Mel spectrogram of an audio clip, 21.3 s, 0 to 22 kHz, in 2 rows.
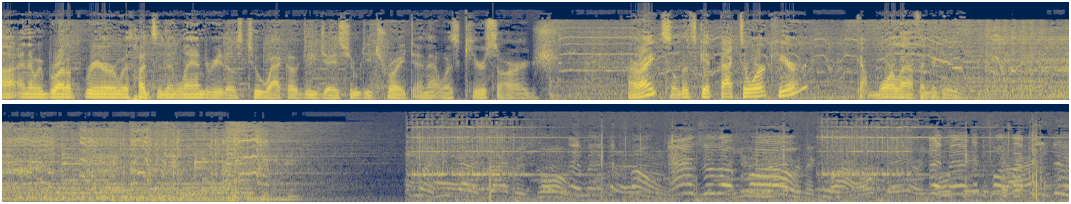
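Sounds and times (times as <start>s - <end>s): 
music: 0.0s - 4.2s, 5.5s - 14.3s
speech: 0.0s - 10.1s
loud warbling vocal sounds: 5.5s - 13.6s
telephone bell ringing: 5.6s - 7.4s, 14.7s - 21.3s.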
